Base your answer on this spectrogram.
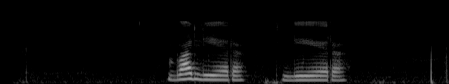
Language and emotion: Russian, neutral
